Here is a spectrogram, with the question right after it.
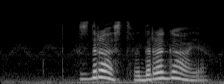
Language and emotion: Russian, positive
